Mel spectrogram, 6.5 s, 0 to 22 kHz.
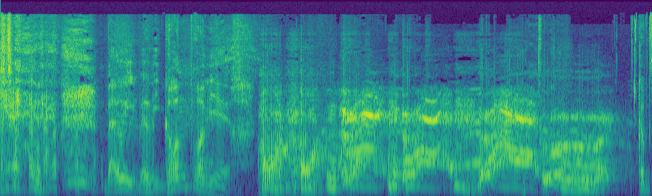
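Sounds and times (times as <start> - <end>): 
laughter: 0.0 - 1.0
speech: 0.1 - 6.5
woman imitating a pig squeal at a pig-calling contest: 3.2 - 6.2.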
